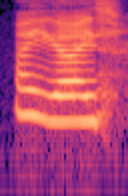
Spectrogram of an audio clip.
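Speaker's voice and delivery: bright, loud greeting; excited. Real, not acted. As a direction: greet them high and loud. Cheery greeting on resuming.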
